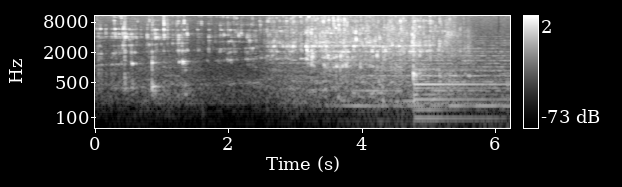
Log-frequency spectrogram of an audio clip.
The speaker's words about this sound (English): Next, they mix the dyes and add water to a cylinder.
